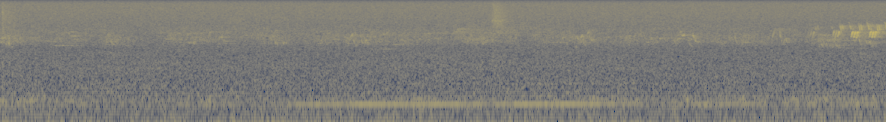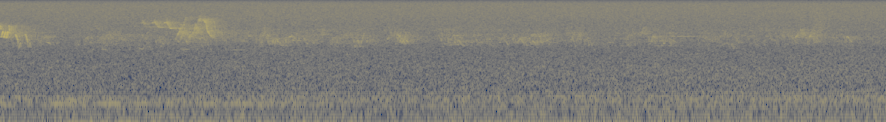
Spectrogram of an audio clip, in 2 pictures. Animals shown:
Red-eyed Vireo (Vireo olivaceus)
Mourning Warbler (Geothlypis philadelphia)
Chestnut-sided Warbler (Setophaga pensylvanica)

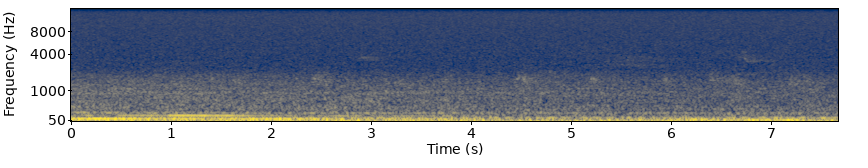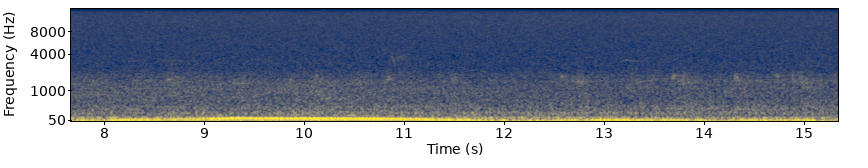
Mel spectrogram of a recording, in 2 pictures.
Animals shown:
Red-winged Blackbird (Agelaius phoeniceus)
Blue-headed Vireo (Vireo solitarius)

